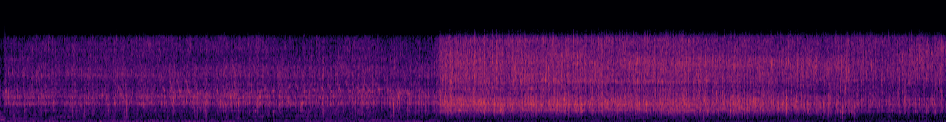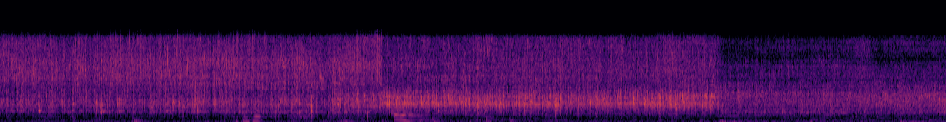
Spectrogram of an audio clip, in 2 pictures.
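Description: Food frying in hot oil in a steel wok, a steady sizzle that gets louder about six seconds in and drops back near the end, with occasional scrapes and clicks of metal spatulas.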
